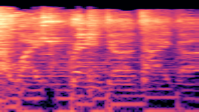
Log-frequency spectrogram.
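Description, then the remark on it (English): A loud shattering effect with a glassy, ringing crash that swells in several bursts over about two seconds, layered over sustained tonal hum, as a morpher device shatters in a collision. “They collided and the Master Morpher shattered.”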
